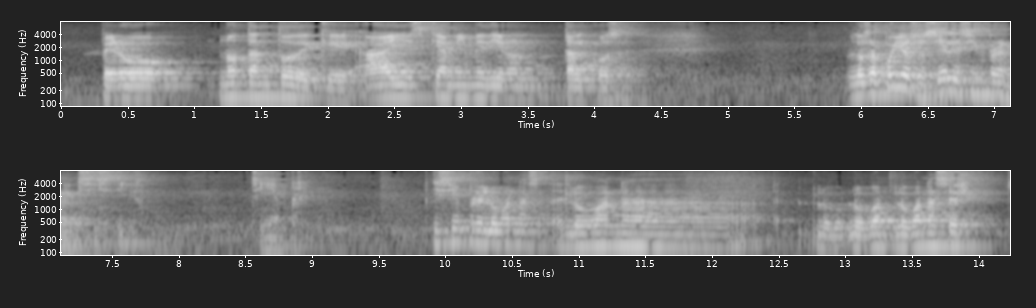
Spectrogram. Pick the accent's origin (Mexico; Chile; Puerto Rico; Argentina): Mexico; nosotros como sociedad, como ciudadanía mexicana, siempre hemos recaído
